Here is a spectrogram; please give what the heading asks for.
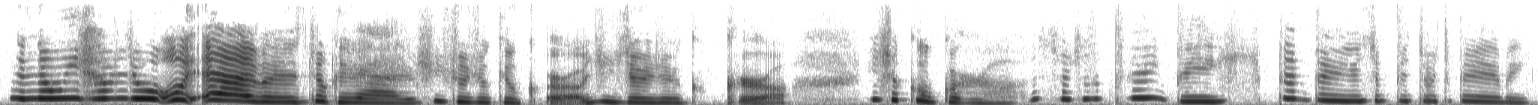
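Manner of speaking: put-on high, squishy cooing baby voice; gushing baby talk. Fan dotes on little old Abby, gushing baby talk. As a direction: coo as if to an adorable infant.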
